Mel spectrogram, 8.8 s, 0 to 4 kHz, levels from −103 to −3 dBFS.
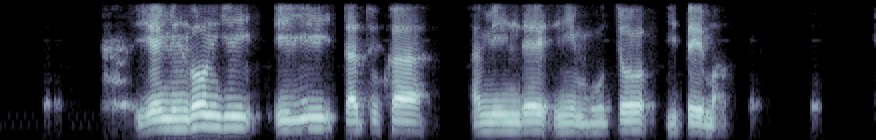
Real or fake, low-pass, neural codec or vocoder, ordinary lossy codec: fake; 3.6 kHz; codec, 16 kHz, 2 kbps, FunCodec, trained on LibriTTS, 25 frames a second; AAC, 32 kbps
